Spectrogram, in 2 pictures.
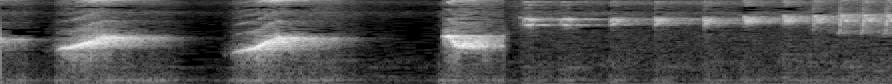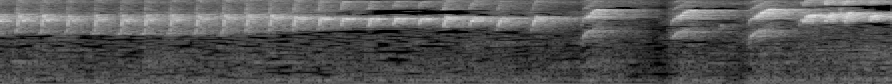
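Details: Medan White-rumped shama, a caged contest bird, opens with three rising whistled notes, then delivers a fast, sustained trill of high repeated notes lasting several seconds, ending in sharp, varied high phrases.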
